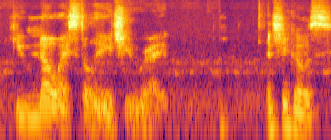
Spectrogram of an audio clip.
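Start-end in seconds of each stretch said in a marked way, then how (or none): 0.1-1.6 whispered aside, kept close. Voicing a character who whispers to a former partner: whispering. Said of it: "he kind of whispers at her".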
